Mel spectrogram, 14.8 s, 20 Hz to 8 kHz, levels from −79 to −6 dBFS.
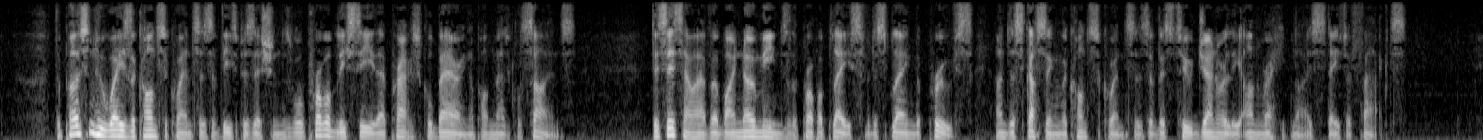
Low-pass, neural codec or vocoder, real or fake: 7.2 kHz; none; real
